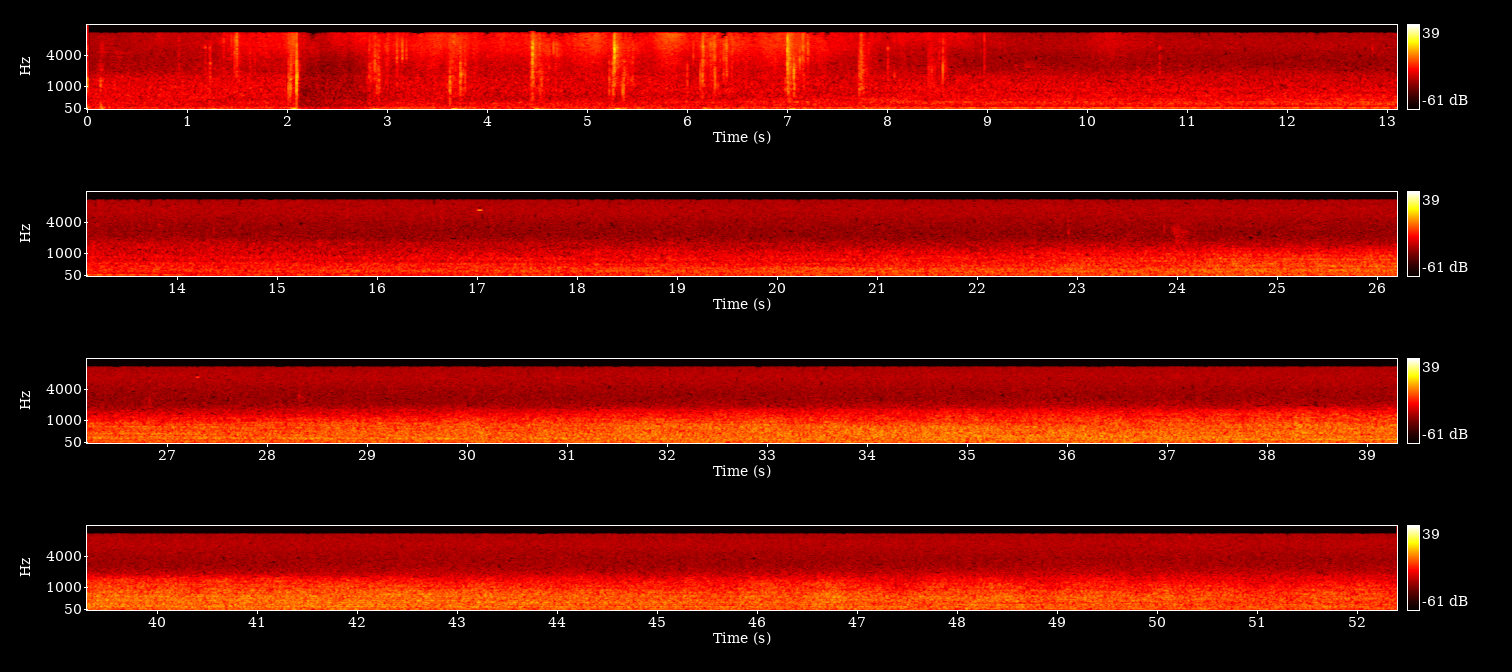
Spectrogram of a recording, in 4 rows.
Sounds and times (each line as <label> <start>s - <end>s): Plane Overhead 0.0s - 52.4s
